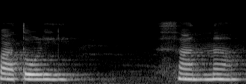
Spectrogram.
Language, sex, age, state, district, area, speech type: Goan Konkani, female, 18-30, Goa, Murmgao, rural, spontaneous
